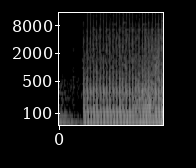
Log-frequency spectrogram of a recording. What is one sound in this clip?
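A pistol fires shots nearby.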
